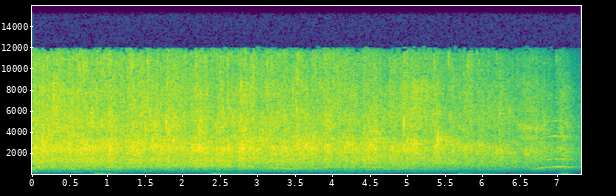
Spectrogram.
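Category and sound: crowd, audience clapping hands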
